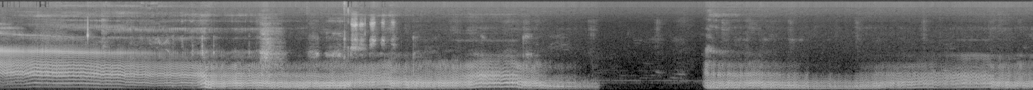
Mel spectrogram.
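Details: Pet cat opens with a drawn-out tonal, wavering meow-like call, then shifts into a loud rumbling purr with some uneven swells, a short silence, and more steady purring.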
